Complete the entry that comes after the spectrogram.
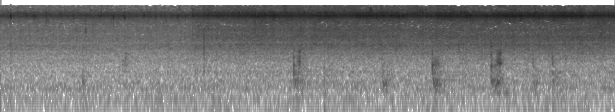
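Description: Green beans frying in oil in a pan, sizzling steadily. About three seconds in, a wooden spatula starts stirring them, with a few short scrapes against the pan, and the sizzle grows louder.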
